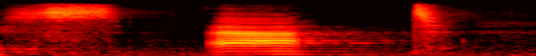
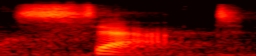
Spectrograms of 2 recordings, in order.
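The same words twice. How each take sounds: First: The word is split into separate sound parts. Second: The word is said smoothly as one unit. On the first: The reader is still decoding the word sound by sound. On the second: The reader recognizes the word automatically.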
